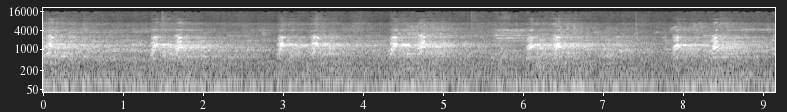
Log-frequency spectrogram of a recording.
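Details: Pet dog left alone in an apartment for about three hours while its owner was away, barking repeatedly in paired bursts roughly every one and a half seconds, mid-pitched and harsh, echoing indoors over a steady low background hum.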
